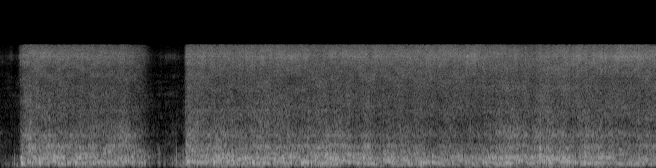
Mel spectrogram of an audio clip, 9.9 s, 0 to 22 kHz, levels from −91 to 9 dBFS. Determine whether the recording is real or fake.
fake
